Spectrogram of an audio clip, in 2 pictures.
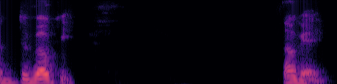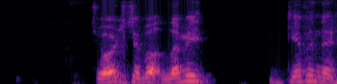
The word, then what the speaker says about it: Divoky: And his last name, however, is pronounced Divoky, not Divoky, so Divoky.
